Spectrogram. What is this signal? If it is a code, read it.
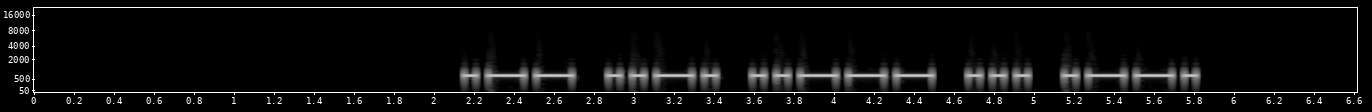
Morse code, heard as a keyed tone, about 20 wpm, 700 Hz. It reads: WF2SP
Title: USA Call Signs - 5 Characters - Repeated 3x - 20wpm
